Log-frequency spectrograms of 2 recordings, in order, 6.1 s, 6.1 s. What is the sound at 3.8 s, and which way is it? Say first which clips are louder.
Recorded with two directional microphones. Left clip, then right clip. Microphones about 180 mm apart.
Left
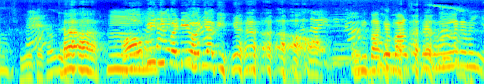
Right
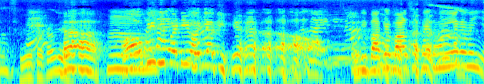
Speech: left 3 dB; 5° left (ahead or behind).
